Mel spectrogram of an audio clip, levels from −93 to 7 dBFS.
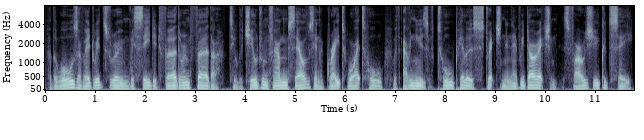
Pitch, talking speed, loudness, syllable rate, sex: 90 Hz, 180 wpm, -18 LUFS, 4.6 syllables/s, male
